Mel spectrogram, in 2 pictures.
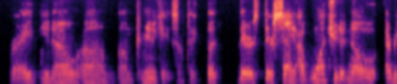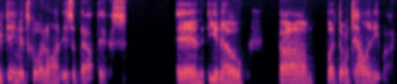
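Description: Here a man has an ordinary speaking voice with an American accent, a fairly high pitch and ordinary pitch variation. He goes at a moderate pace in a dry, close sound with no echo. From New York City. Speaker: music journalist and author. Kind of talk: interview conversation. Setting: video call. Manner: filler-heavy, seeks agreement.

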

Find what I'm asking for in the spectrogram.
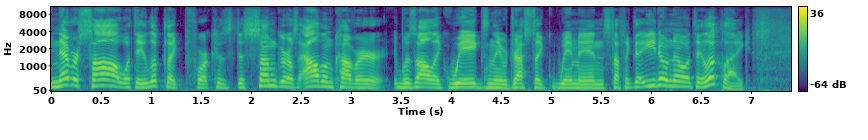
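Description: In a very clean recording with a silent background, a man with an American accent speaks at a fairly high pitch, his tone bright and sharp and his intonation lively. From upstate New York, small town near Pennsylvania border. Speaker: radio broadcaster. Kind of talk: casual chat.

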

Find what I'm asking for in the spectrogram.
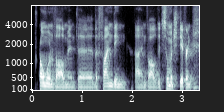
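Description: A man's very deep, low voice with a Canadian accent, over a quiet background. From Canada, London, Ontario. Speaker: general manager of a juice company. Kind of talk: casual interview chat.

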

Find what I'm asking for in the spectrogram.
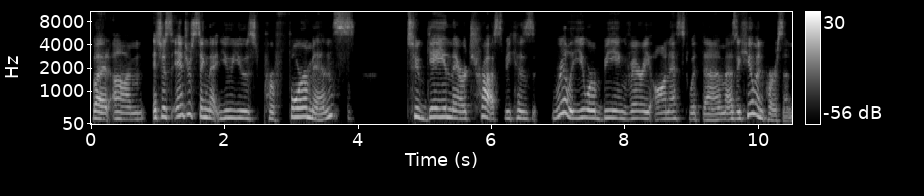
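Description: A woman with a plain, everyday voice, medium pitch, lively intonation and a fairly slow pace. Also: quiet background. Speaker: podcast host and talent career coach. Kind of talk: interview.

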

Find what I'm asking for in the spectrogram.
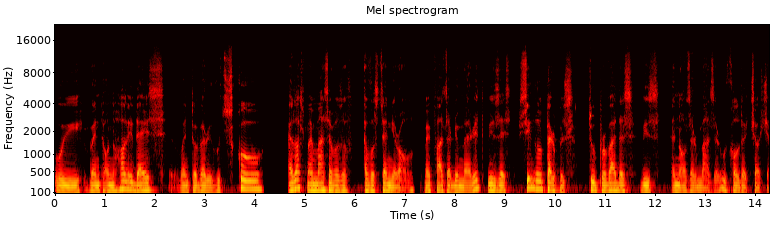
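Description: With an Eastern European accent, a man speaks fairly slowly in a fairly low pitch with a dark, mellow tone and ordinary pitch variation, on a very clean recording with a silent background. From Poland/Lithuania (Eastern Europe). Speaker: Holocaust survivor. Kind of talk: testimony. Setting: in-person interview at a museum. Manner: halting.

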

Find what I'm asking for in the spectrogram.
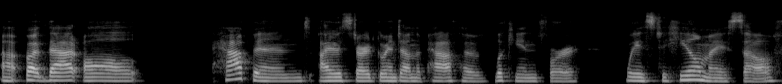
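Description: In an American accent, a woman speaks at a very slow pace, her pitch fairly low and her intonation fairly even. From US Midwest, North Dakota. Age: 40s. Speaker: author and Reiki practitioner. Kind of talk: interview.

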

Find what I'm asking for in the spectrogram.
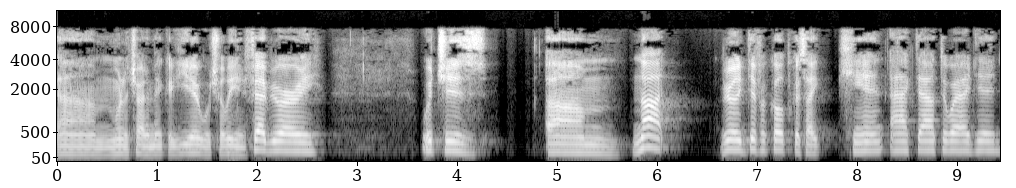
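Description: Fairly high in pitch, this man's voice shows ordinary pitch variation. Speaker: twelve-step member. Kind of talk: testimony. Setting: convention meeting room. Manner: hesitant.

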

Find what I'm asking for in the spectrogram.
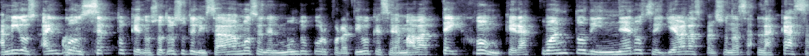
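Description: Here is a man with an unremarkable speaking voice and lively intonation. He talks at a fairly quick pace with hardly any pauses. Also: fairly high pitch for a man. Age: 40s. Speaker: podcast co-host. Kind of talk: casual chat.

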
